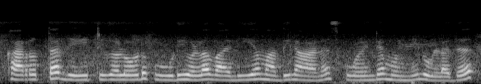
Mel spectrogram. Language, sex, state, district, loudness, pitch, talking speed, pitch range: Malayalam, female, Kerala, Kollam, -17 LUFS, 215 Hz, 110 wpm, 205-230 Hz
